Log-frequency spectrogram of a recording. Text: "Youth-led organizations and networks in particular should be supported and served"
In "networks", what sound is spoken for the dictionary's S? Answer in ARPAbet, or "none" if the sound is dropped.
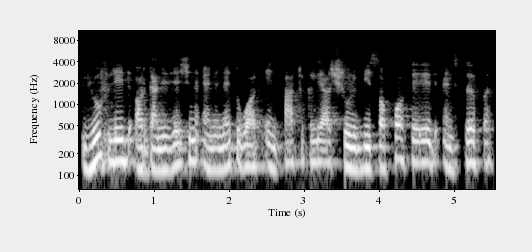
none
